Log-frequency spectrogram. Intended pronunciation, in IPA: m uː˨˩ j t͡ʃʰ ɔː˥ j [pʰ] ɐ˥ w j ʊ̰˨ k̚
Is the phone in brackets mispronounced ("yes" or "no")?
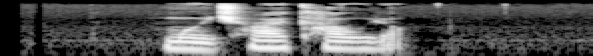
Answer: yes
